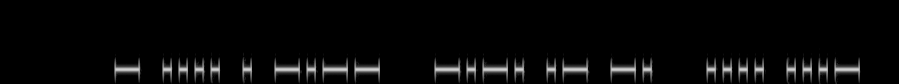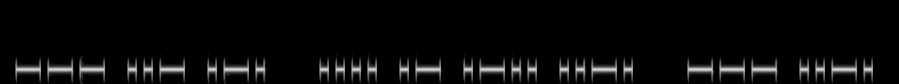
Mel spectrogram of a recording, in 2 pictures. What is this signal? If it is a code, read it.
Morse code, heard as a keyed tone, about 15 wpm, 700 Hz. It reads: THEY CAN HV OUR HALF OF
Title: Sentences from Top 400 Words and Abbreviations 15wpm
